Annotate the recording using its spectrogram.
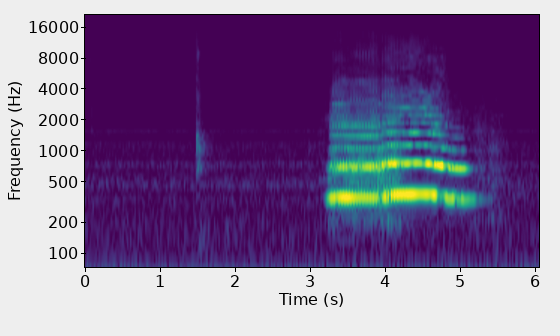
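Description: Saxophone playing one long held note that starts about three seconds in, bends slightly up and then down, and fades out after about two seconds. A faint click comes before it.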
